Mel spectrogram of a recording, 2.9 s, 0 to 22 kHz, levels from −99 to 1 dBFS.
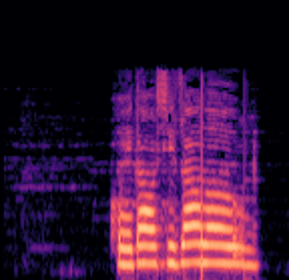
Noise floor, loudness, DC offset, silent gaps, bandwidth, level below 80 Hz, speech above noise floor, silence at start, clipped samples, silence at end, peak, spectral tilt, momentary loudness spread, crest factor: -70 dBFS; -14 LUFS; under 0.1%; none; 8 kHz; -56 dBFS; 56 dB; 1.1 s; under 0.1%; 0.35 s; -2 dBFS; -6 dB/octave; 10 LU; 14 dB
